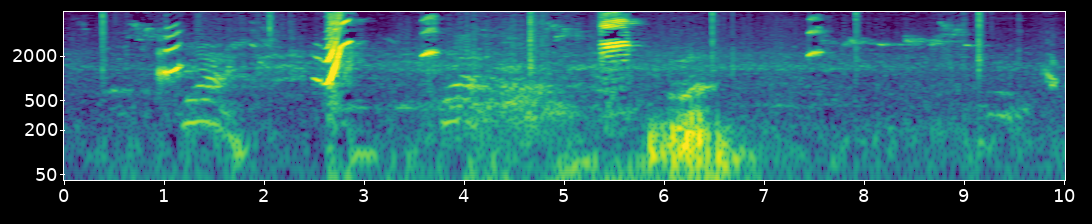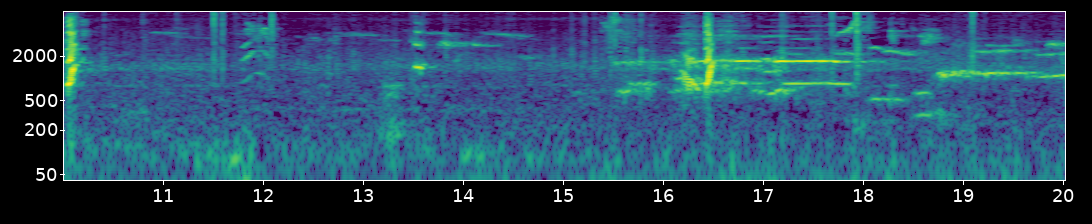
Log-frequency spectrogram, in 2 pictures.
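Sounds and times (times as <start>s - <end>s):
birds chirping and whistling: 0.7s - 3.8s, 4.7s - 6.4s, 7.4s - 9.2s, 10.9s - 14.7s, 15.4s - 20.0s.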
